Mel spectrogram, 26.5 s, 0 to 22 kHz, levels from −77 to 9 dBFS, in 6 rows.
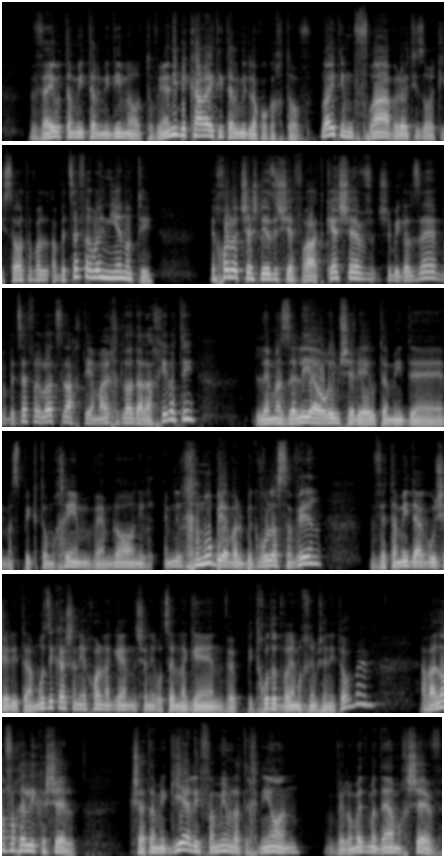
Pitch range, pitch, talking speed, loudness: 110-150 Hz, 125 Hz, 200 wpm, -19 LUFS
